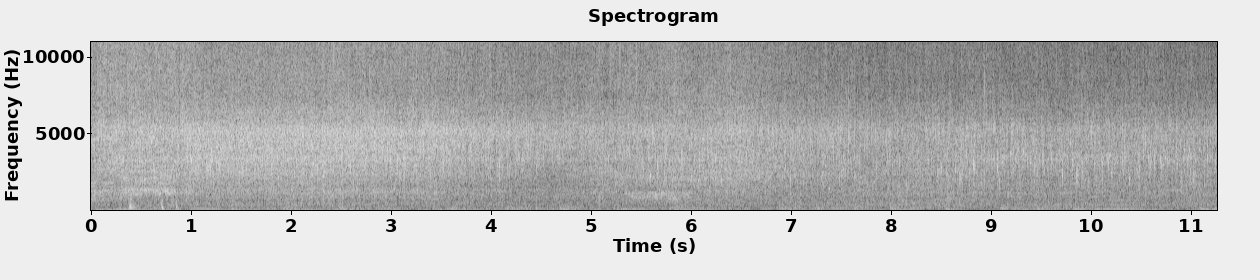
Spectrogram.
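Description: Chickens fry in butter in a very hot pan, giving a loud, continuous hissing sizzle that holds steady throughout with faint crackles and no talk.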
